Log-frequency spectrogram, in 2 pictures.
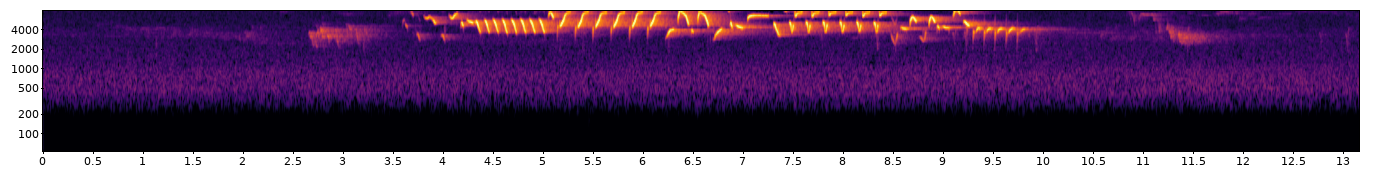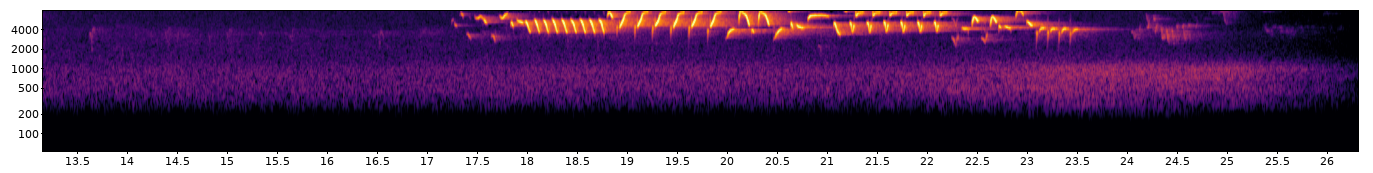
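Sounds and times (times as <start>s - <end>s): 
Eurasian wren singing: 3.6s - 9.9s, 17.2s - 25.6s.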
